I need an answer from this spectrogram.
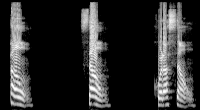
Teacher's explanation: It is similar to the ow sound in English, but with nasality. Saying the word pound repeatedly may sometimes help with pronouncing this sound.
